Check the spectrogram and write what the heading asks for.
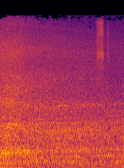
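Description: City street traffic: a vehicle's low engine hum fades away about half a second in, leaving steady road noise.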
